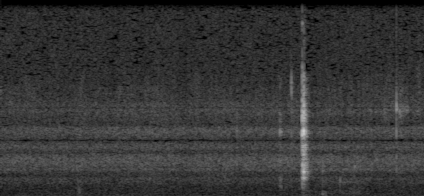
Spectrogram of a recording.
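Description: Quiet room tone, then one sharp snip about three seconds in: fine fly-tying scissors closing as they trim off the excess calf-tail hair butts.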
